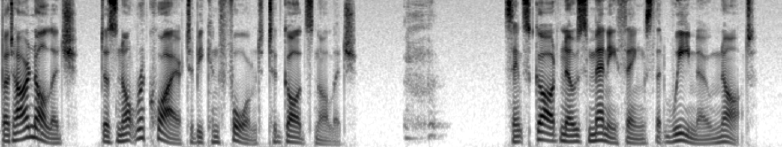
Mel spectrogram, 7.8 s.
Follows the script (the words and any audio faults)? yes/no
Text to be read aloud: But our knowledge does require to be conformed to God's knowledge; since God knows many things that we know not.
no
